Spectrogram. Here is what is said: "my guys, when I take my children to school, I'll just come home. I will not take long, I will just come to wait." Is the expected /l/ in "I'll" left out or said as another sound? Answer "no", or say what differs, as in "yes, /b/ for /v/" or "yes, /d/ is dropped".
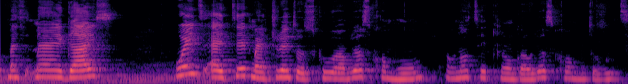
yes, /w/ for /l/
